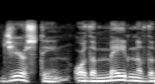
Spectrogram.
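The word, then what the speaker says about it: Geierstein: Anne of Jerstein pronounced Gerstein or the maiden of the mist by the author of Waverly.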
